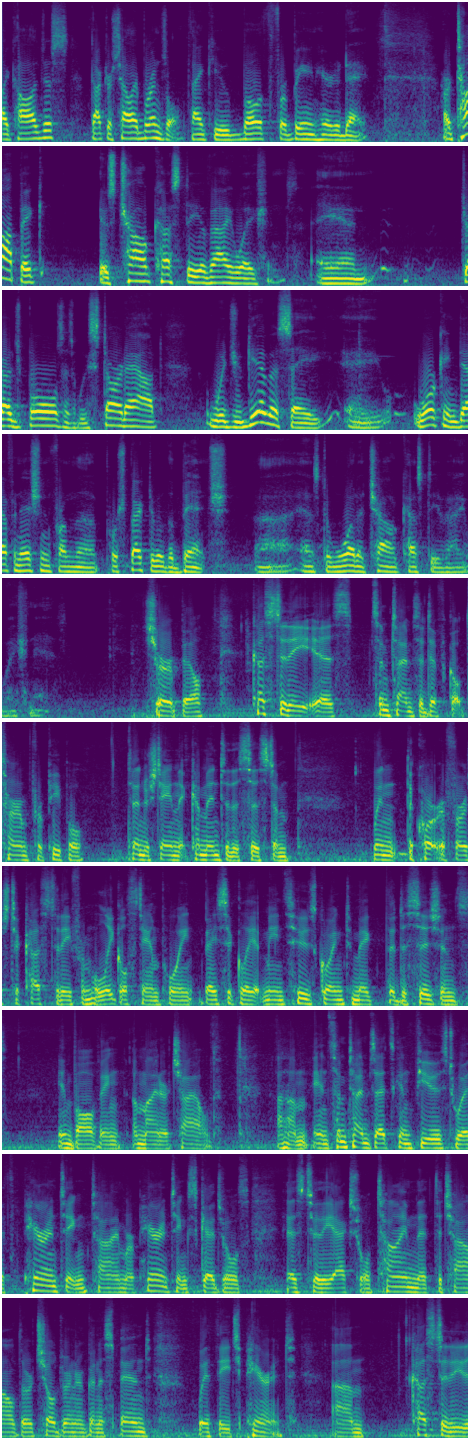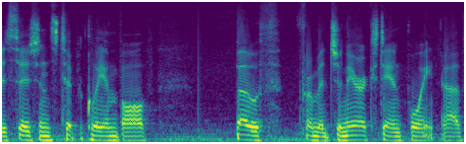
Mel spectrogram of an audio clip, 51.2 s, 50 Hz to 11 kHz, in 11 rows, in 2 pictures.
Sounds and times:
Speech: 0:00.0 - 0:03.7, 0:04.4 - 0:19.3, 0:20.0 - 0:26.2, 0:26.9 - 0:48.2, 0:48.9 - 0:51.2.

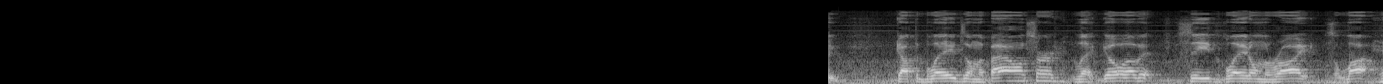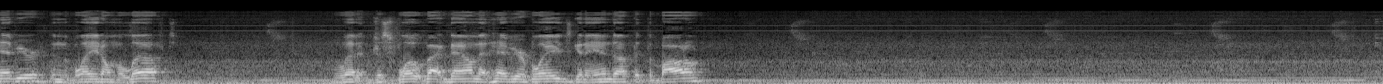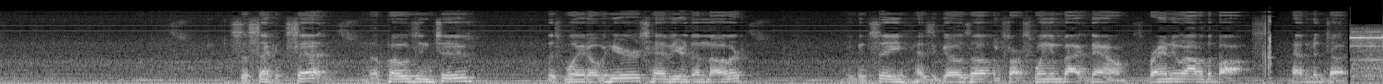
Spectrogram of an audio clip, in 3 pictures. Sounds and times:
Speech: 0:09.0 - 0:15.6, 0:17.2 - 0:21.0, 0:30.0 - 0:32.5, 0:33.1 - 0:35.2, 0:36.1 - 0:41.2.

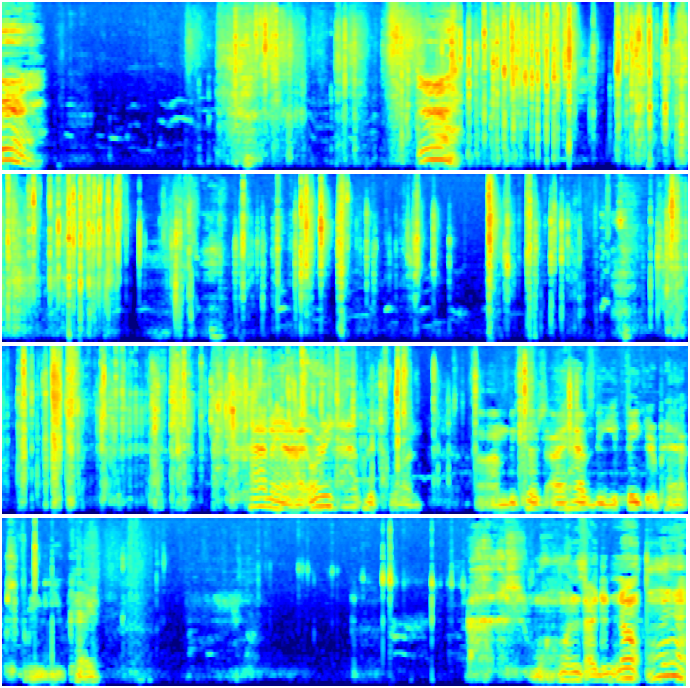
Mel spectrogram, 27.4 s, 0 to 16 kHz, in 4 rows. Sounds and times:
Inside, small room: 0:00.0 - 0:27.4.

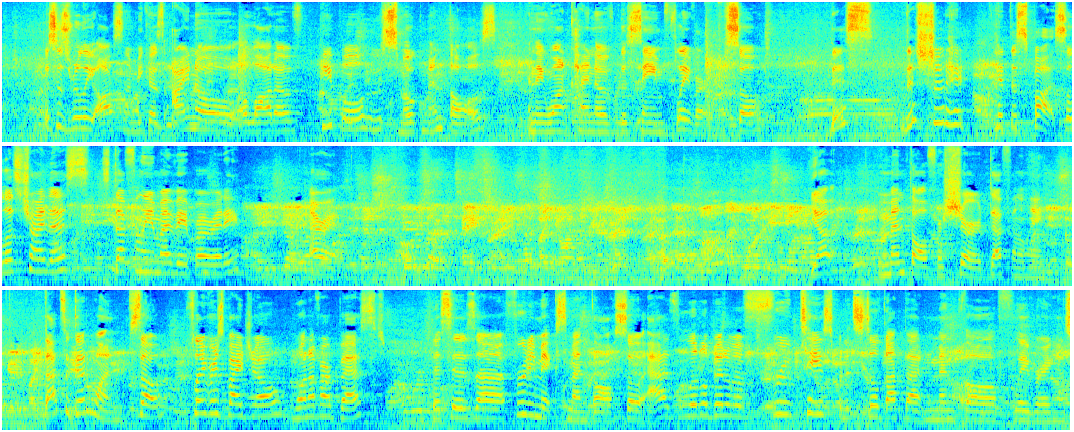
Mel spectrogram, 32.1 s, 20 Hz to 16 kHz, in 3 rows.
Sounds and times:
Speech: 0:00.0 - 0:32.0.

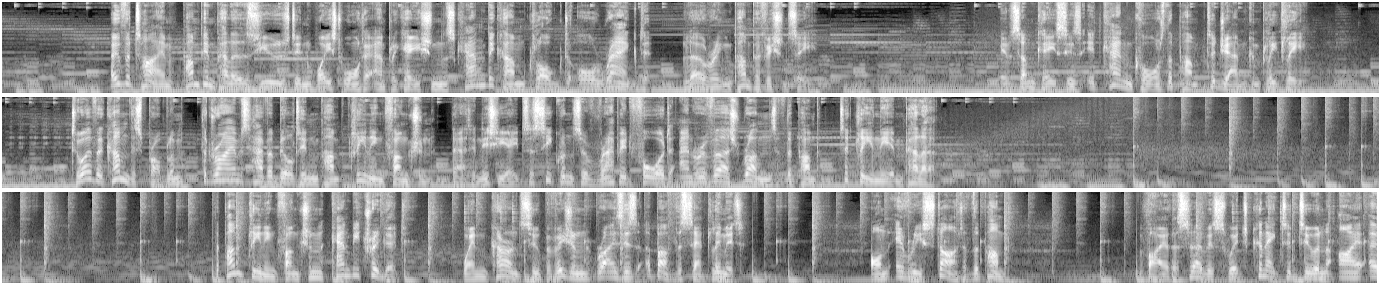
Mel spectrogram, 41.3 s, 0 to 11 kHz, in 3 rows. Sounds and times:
Music: 0:00.0 - 0:41.2
Speech: 0:01.1 - 0:08.2, 0:10.0 - 0:13.1, 0:14.5 - 0:23.2, 0:29.7 - 0:31.6, 0:32.2 - 0:35.0, 0:36.2 - 0:37.6, 0:38.9 - 0:41.2.

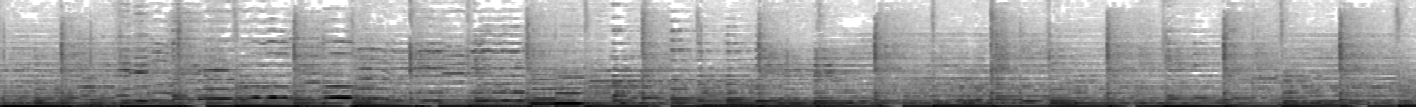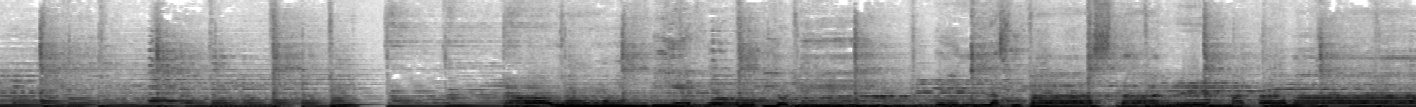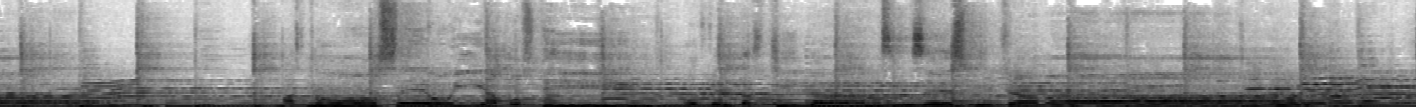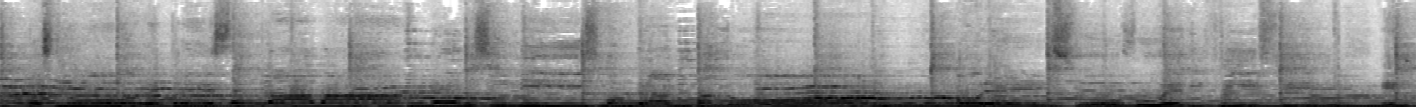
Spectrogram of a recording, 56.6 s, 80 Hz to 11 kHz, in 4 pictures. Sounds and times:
Violin, fiddle: 0:00.0 - 0:18.0, 0:19.2 - 0:54.9.

